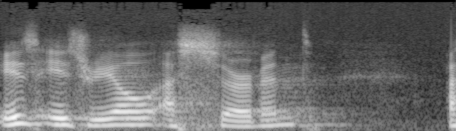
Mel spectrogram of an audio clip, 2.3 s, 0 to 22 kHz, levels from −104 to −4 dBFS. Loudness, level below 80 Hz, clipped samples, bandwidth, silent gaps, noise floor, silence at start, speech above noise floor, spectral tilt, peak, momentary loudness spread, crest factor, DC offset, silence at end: -18 LUFS; -46 dBFS; under 0.1%; 19.5 kHz; none; -51 dBFS; 0 s; 35 dB; -5 dB/octave; 0 dBFS; 9 LU; 18 dB; under 0.1%; 0 s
